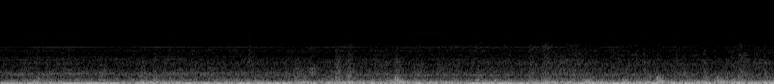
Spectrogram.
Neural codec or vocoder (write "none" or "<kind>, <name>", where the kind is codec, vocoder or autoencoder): none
